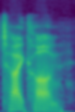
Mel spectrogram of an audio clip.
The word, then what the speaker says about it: Taycan: a serious tesla contender the taken pronounced tycon is at least as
